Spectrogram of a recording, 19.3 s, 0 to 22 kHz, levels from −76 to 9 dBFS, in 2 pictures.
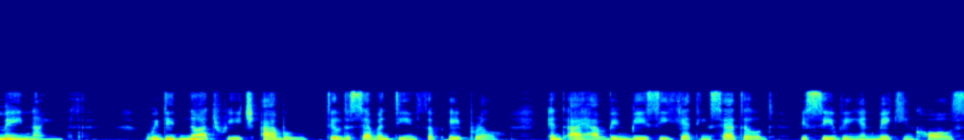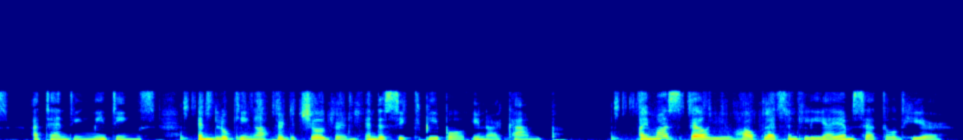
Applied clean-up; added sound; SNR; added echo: neural separator model SepFormer DNS4.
